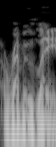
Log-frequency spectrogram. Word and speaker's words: remoulade: accent to say it i'm just going to start saying remoulade because it looks like lemonade you know it's going to be pronounced i can promise you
